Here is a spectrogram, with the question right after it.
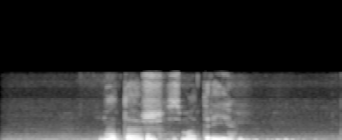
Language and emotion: Russian, sad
